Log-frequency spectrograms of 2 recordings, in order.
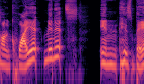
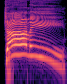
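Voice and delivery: higher, cheery call of a name; 5 semitones higher than usual. Retold or imitated. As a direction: call out like a friendly Brit. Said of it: "This great impression".

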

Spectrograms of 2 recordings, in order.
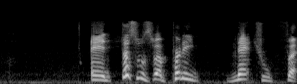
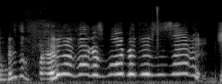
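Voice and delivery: high fast baffled voice; mock bewildered squeak; faster than usual. Mocking confused listener.

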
